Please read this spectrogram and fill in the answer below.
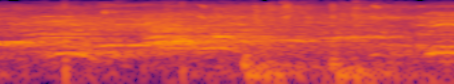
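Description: Basketball dribbled on a hardwood court: a run of short, repeated bounces, with voices murmuring underneath.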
